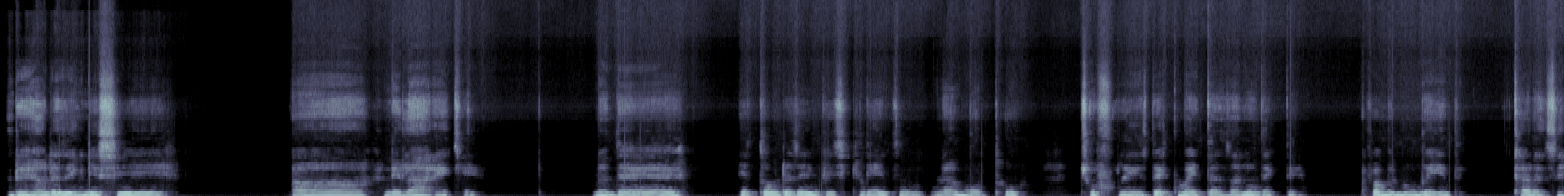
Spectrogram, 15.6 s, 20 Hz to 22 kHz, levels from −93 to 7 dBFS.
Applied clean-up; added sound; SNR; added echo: none; none; none; none.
